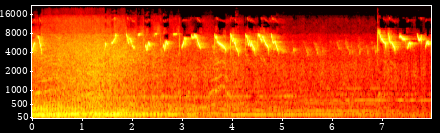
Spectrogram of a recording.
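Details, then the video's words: White-eye singing vigorously: high, thin notes in quick, sharply sloping chirps, bunched in a burst of about three seconds, a pause, then more rapid chirps; low rumbling background noise at first. "Pleci Gacor"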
